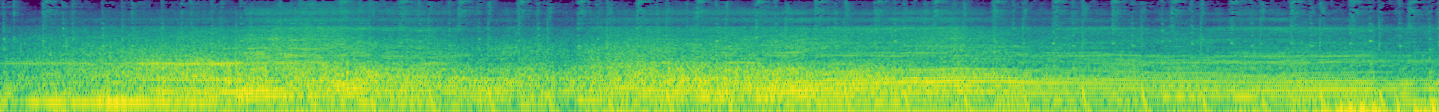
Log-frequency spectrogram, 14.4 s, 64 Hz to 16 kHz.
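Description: A Polaris RZR 900 side-by-side drives and drifts nearby, its engine droning steadily throughout with rising and falling pitch sweeps as it slides past, loud and continuous with no talk.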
